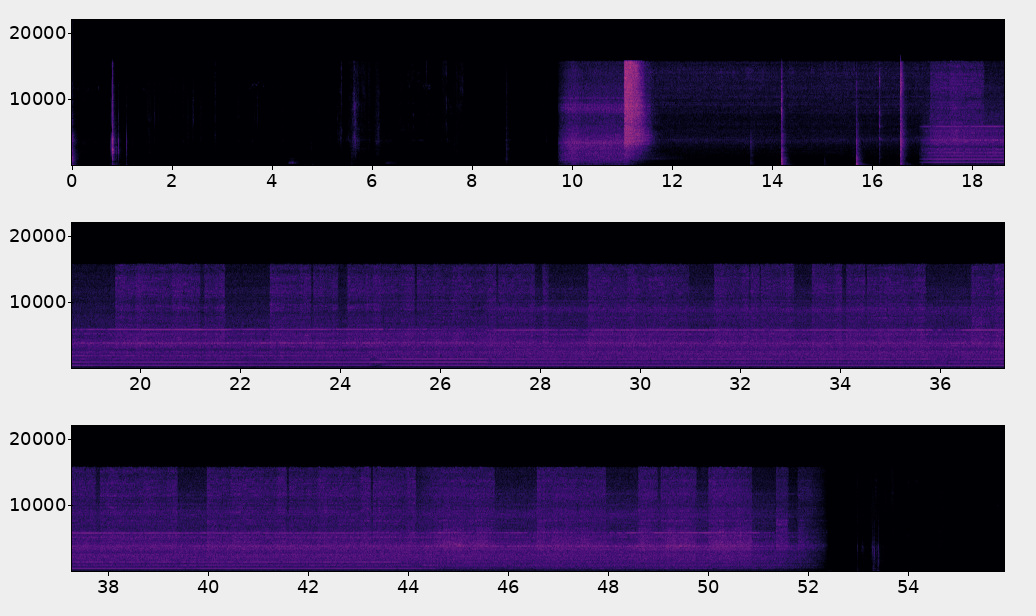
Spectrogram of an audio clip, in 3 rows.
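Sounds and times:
blasting cabinet whine and hiss: 9.7 - 52.4.

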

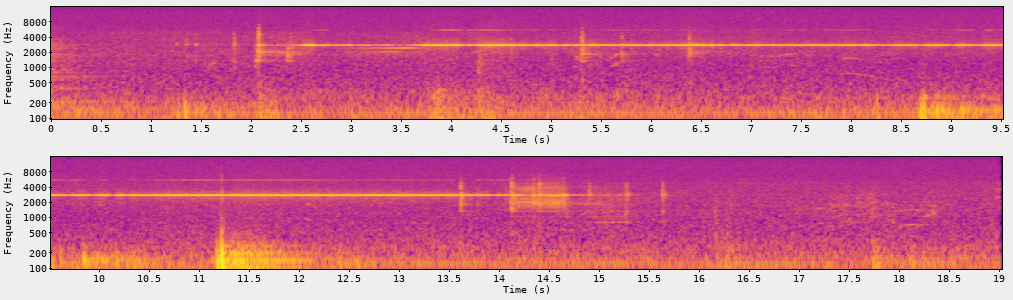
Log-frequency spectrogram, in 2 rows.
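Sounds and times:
amplifier feedback whine: 0.0 - 17.2
low thuds: 1.1 - 14.9
short noisy burst: 1.6 - 15.6.

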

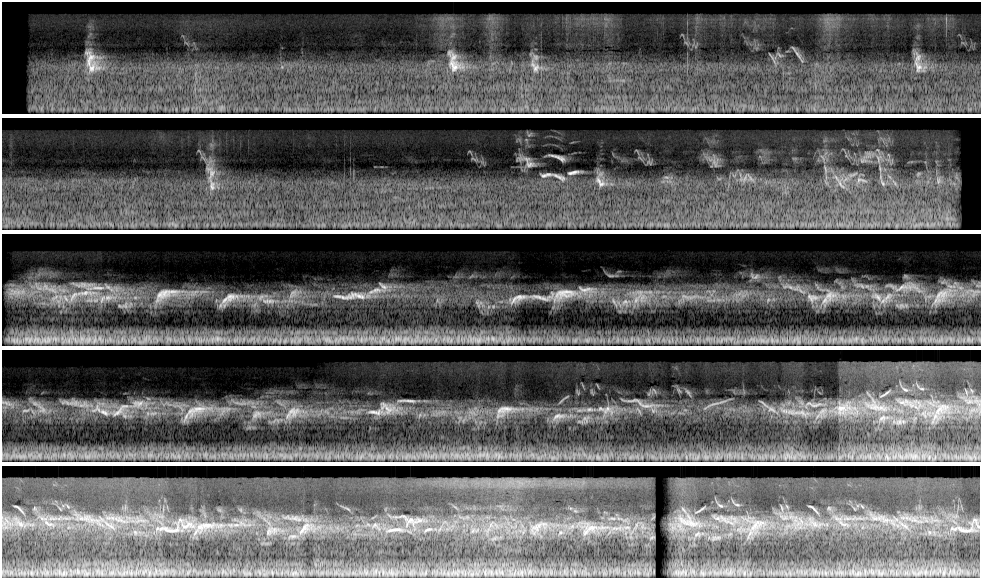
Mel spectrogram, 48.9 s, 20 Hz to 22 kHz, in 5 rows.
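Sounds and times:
outdoor background noise: 0.2 - 48.9
canaries chirping: 0.8 - 12.2, 13.3 - 19.4, 32.6 - 48.9.

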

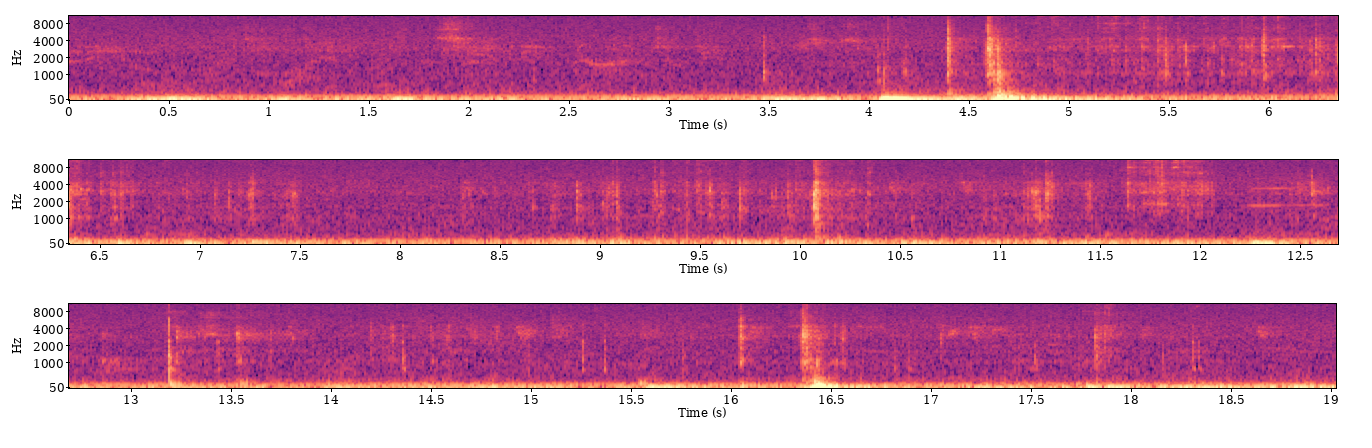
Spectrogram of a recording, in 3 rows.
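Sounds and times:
steady low rumble: 0.0 - 19.0
door opening and shutting: 4.1 - 7.5, 16.0 - 16.7
keys jangling in a door lock: 5.0 - 7.3, 11.1 - 12.2.

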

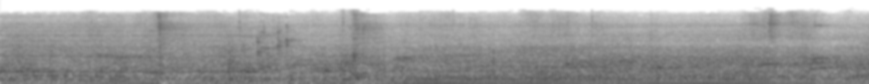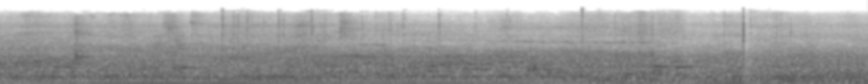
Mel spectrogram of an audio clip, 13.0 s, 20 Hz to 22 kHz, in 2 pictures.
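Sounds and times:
train motors and wheels rumbling: 0.0 - 13.0.

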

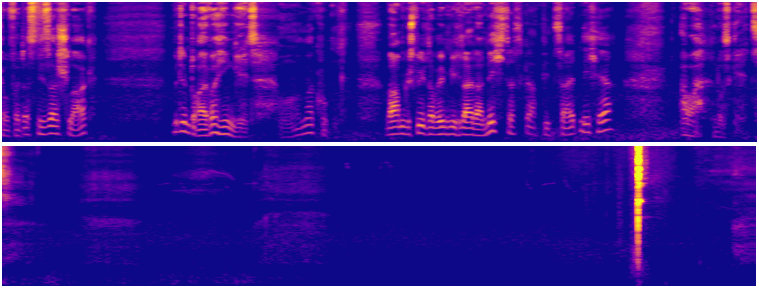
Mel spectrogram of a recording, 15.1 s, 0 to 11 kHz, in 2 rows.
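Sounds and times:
golf driver striking ball: 13.9 - 14.2.

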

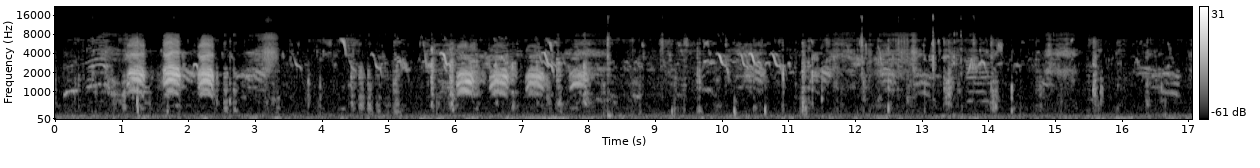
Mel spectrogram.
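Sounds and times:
small birds chirping: 0.0 - 17.0
crows cawing: 1.0 - 3.2, 5.8 - 8.2.

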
